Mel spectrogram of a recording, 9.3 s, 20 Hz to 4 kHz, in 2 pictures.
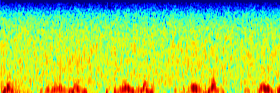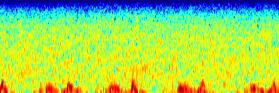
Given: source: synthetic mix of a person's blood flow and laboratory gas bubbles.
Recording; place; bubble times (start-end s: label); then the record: Doppler ultrasound of blood flow; precordium
7.97-8.06 s: bubbles
8.38-8.50 s: bubbles
From the record:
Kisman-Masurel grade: 111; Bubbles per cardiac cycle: 1 to 2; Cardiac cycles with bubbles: 1 to 10%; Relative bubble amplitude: barely perceptible (0.100 to 0.250); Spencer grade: 1 (occasional bubble signal discernible with the cardiac motion signal, with majority of cardiac periods free of bubbles); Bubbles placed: only in the low amplitude regions of the cardiac cycle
